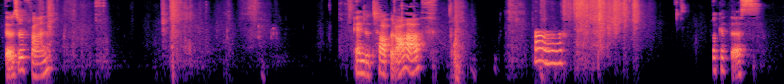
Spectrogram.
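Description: Clothing rustles as a woman handles it.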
